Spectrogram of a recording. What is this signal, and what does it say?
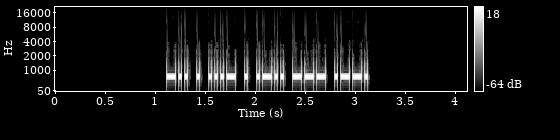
Morse code, heard as a keyed tone, about 40 wpm, 700 Hz. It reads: DEVELOP
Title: ED Suffix - Top 100 Words with Base Words 40wpm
